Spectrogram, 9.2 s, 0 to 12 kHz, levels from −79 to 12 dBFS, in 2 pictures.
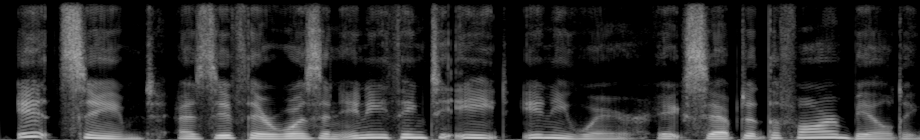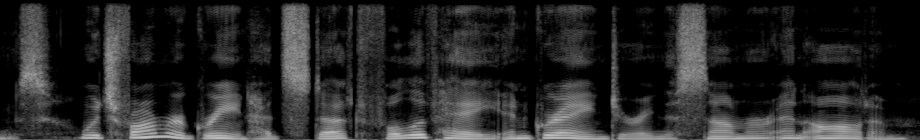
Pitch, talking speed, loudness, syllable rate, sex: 190 Hz, 195 wpm, -18 LUFS, 5.0 syllables/s, female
